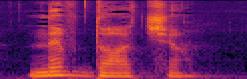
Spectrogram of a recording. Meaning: 1. failure (opposite of success) 2. misfortune, mischance, bad luck, ill luck
- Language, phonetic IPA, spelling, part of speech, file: Ukrainian, [neu̯ˈdat͡ʃɐ], невдача, noun, Uk-невдача.ogg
